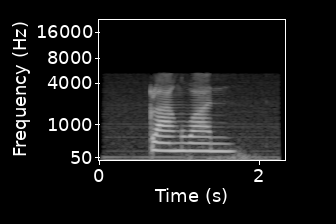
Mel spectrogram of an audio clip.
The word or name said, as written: klangwan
